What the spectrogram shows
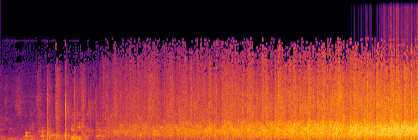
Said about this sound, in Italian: Ok, applauso.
